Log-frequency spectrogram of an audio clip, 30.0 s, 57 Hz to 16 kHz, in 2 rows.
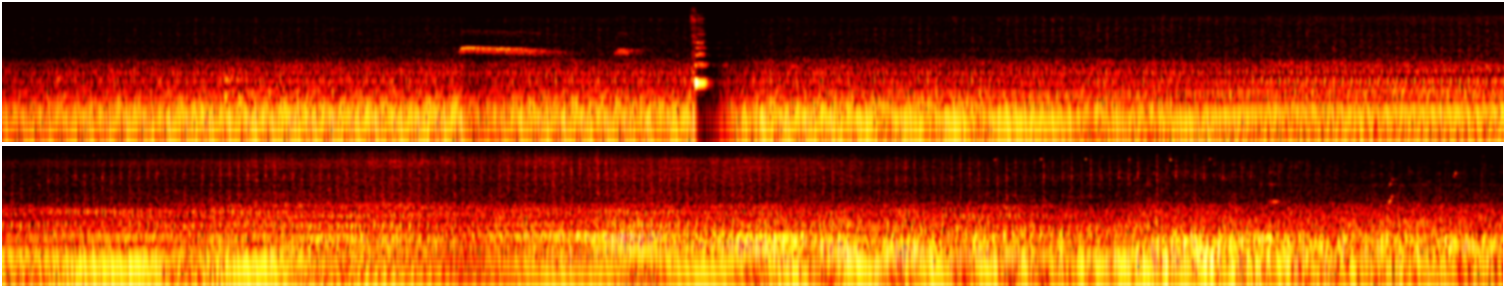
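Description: Diesel-hydraulic miniature locomotive D1994 "Eastleigh" running steadily as it draws its coaches up to the platform. There are two short high toots about five seconds in and a sharp click a second or so later. Wheel and running noise grows in the second half as the coaches come alongside.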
